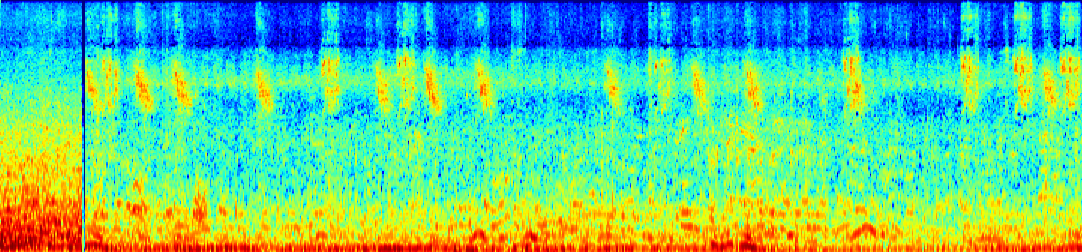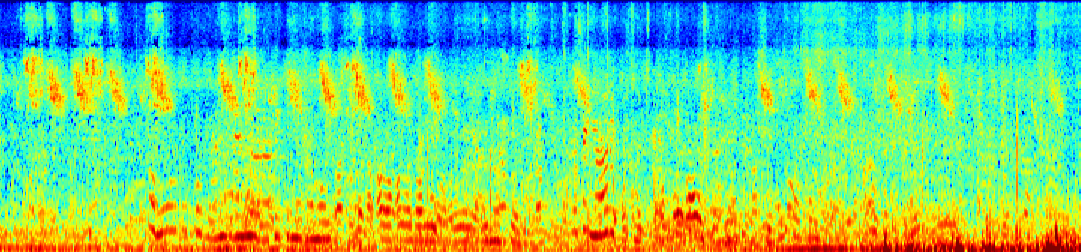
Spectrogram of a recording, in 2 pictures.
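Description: Men and women chat nearby in a crowd.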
